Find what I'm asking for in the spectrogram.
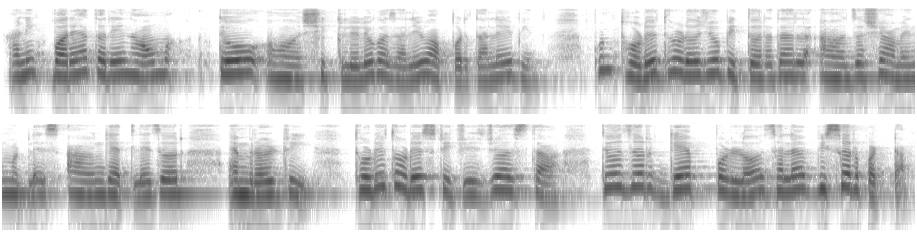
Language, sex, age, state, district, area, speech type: Goan Konkani, female, 30-45, Goa, Ponda, rural, spontaneous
